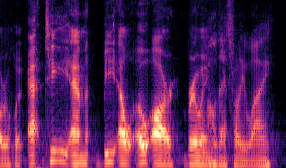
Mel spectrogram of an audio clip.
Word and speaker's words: Temblor: You're going to ask the person that can't pronounce doers? Temblor Brewing. At Tem. Okay, I'm going to just spell real quick. At TEMBLOR Brewing.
